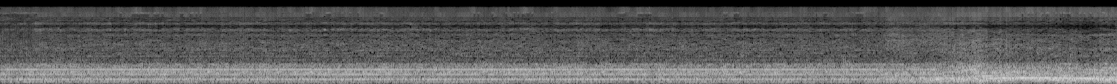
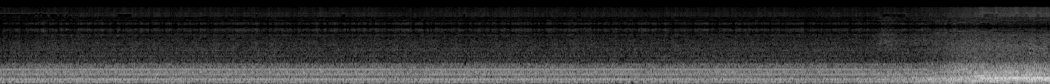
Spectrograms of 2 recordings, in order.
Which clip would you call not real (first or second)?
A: first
